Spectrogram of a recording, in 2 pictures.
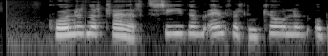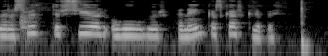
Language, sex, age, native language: Icelandic, female, 30-39, Icelandic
